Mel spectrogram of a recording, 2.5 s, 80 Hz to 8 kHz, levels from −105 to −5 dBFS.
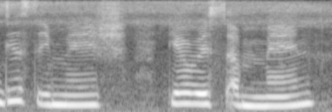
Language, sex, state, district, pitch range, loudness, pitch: English, female, Arunachal Pradesh, Lower Dibang Valley, 215-240 Hz, -14 LUFS, 225 Hz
